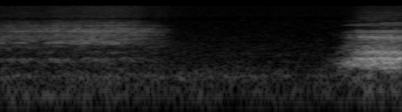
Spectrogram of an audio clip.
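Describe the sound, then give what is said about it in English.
Deep breathing: two long, airy, breathy rushes, a strong one at the start and another at the end, with near-silence between them. No voices accompany them. “Let's take a deep breath there.”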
